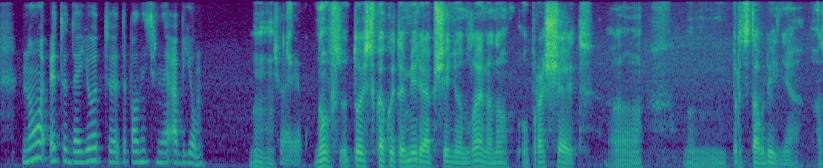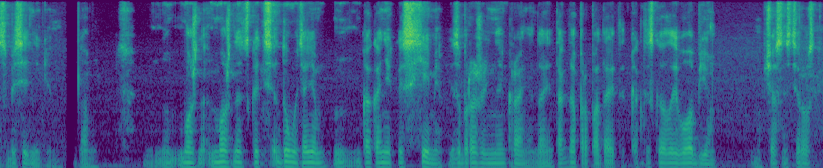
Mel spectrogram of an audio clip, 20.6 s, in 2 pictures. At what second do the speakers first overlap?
none

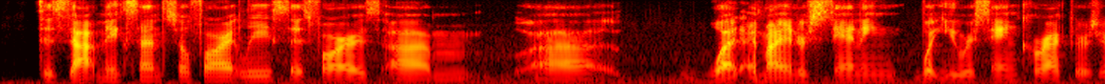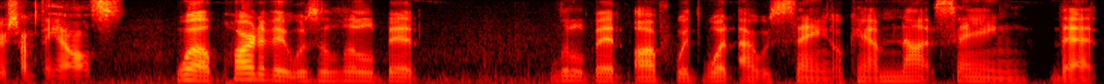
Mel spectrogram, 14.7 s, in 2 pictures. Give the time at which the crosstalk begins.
none

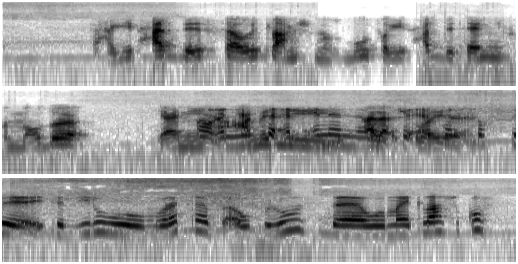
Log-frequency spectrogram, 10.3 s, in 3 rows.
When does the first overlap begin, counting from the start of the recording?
4.7 s

